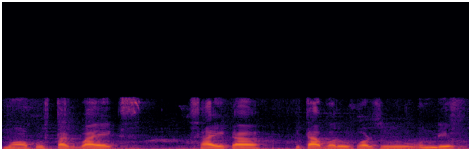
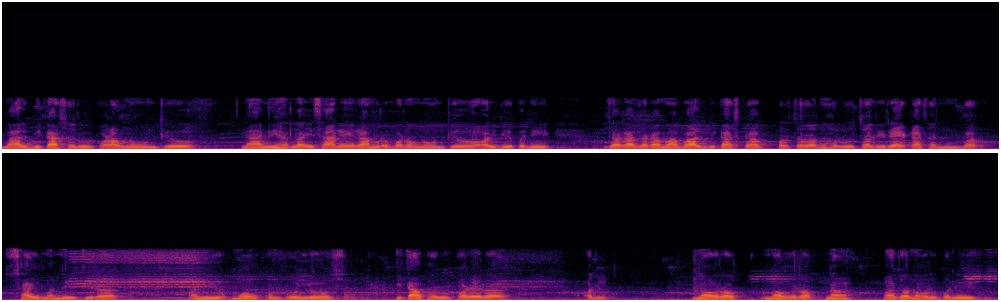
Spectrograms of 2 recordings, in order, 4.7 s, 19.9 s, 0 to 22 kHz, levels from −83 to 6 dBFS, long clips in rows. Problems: constant background noise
